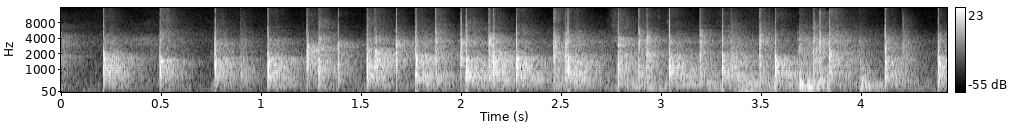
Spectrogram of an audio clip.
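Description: A group of people clapping and slapping hands as a team gathers into a huddle: many sharp, irregular claps, several a second.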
